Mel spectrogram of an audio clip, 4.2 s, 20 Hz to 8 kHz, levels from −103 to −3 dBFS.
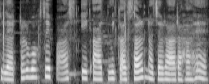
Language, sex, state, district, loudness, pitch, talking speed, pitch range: Hindi, female, Assam, Kamrup Metropolitan, -19 LUFS, 220 Hz, 170 wpm, 205-245 Hz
